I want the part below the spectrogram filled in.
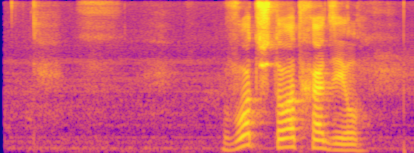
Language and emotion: Russian, neutral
